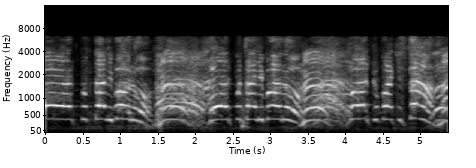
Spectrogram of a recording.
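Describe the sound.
Activists and students in Kabul chant slogans against Pakistan, a crowd shouting repeated phrases in a strong rhythmic pattern with brief gaps between chants.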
